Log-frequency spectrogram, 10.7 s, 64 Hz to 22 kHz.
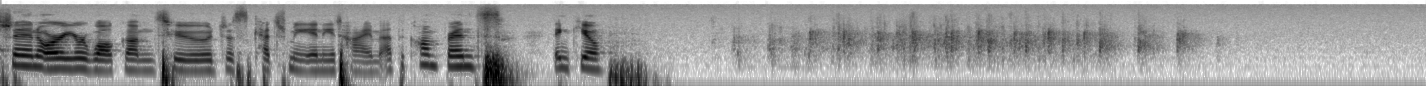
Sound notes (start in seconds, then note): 5.3 applause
